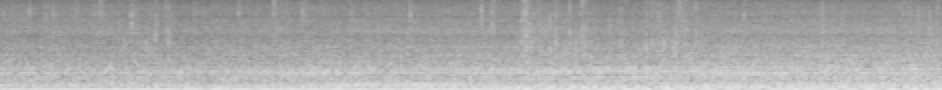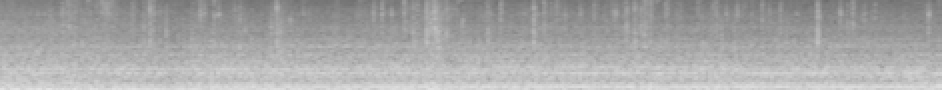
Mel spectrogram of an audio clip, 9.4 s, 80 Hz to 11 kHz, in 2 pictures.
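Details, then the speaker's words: 22-year-old vehicle with 150,000 km, driving: a low droning roar, like a distant airplane, that rises with speed and falls as the car slows; worn wheel bearing. "typical noise can be heard for both symptoms this typical noise rise proportionally to the speed of the vehicle rising while it's taking speed and blower as it's flowing down"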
